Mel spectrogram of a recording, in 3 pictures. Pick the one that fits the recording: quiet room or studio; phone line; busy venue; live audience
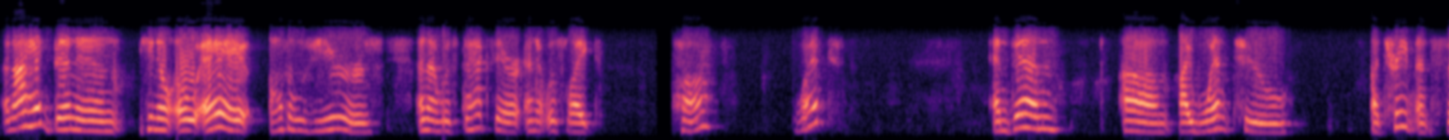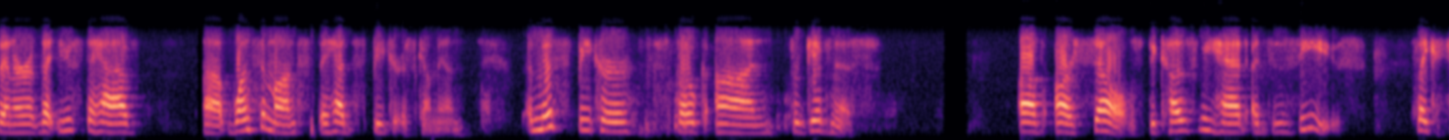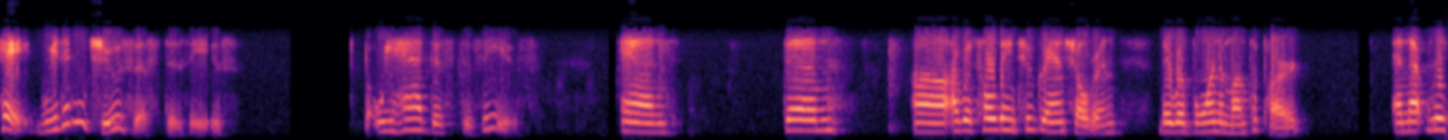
phone line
